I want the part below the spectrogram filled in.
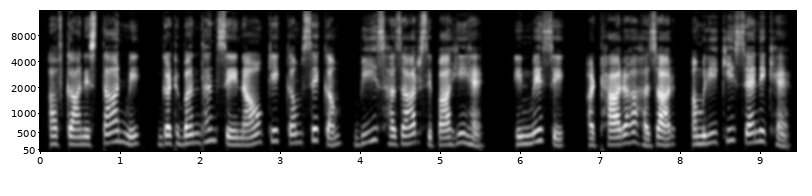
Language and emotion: Hindi, neutral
